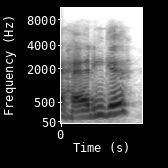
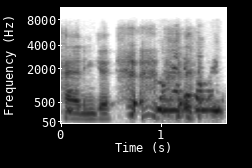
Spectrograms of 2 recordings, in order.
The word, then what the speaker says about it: Heringer: certinho eu falei certo e pronúncia é difícil é Hair Anger para mim é Hair Depende do lugar do ponto de vista que você vê mas é Heringer Fala aí então a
